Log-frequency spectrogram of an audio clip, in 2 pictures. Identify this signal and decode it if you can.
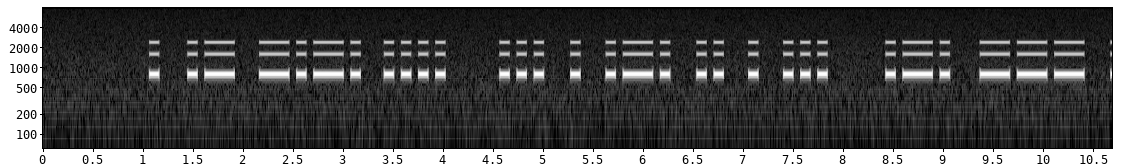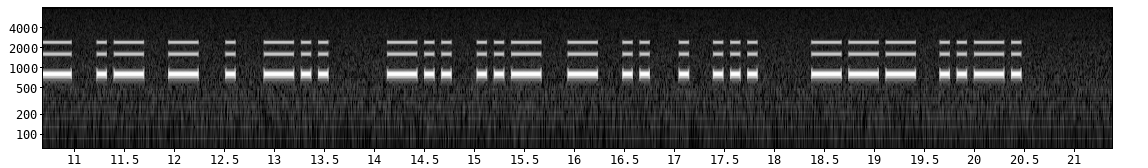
Morse code, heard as a keyed tone, hand-sent with a paddle, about 14 wpm, 800 Hz. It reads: EACH SERIES ROTATED DUTIES OF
